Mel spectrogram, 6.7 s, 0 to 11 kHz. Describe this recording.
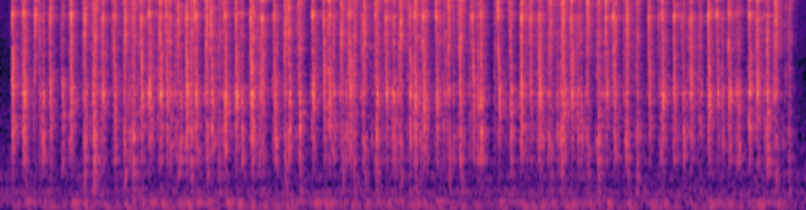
Sound effects > Objects / House appliances
Fast Mechanical Keyboard Typing 01
Fast typing on a mechanical keyboard. Take 1 Keyboard: havit HV-KB389L - Blue Switches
